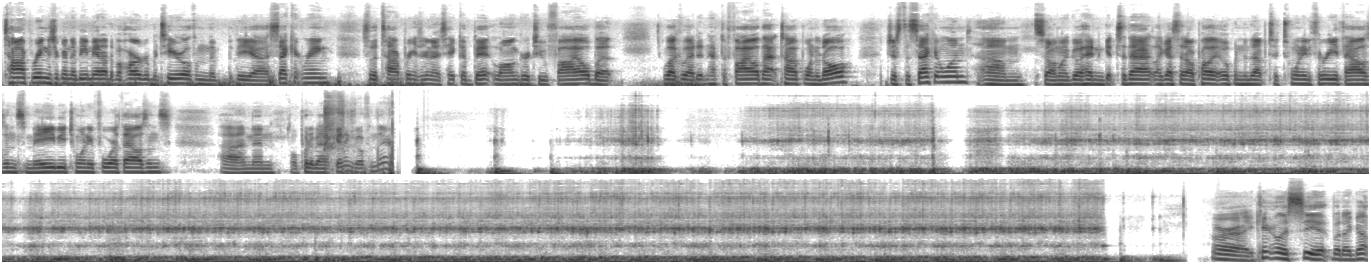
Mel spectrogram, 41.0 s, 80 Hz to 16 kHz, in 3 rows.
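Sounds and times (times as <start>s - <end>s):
hand-crank filer grinding metal: 18.5s - 38.9s.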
